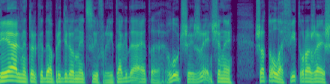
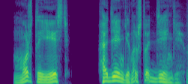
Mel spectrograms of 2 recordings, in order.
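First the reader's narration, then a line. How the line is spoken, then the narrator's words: Sighing. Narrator (Russian): вздохнул Сергей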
